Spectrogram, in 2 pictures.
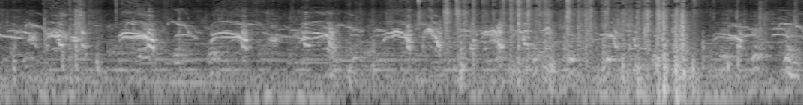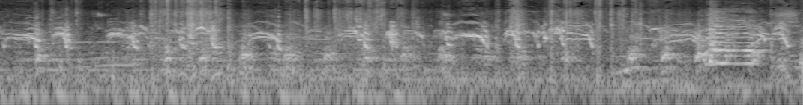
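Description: A sick chicken with a cold clucks and wheezes in a steady stream of short, close calls, with other fowl faintly around it and no one speaking.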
